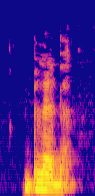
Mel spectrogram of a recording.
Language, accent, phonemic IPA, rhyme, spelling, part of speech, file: English, Southern England, /blɛb/, -ɛb, bleb, noun / verb, LL-Q1860 (eng)-bleb.wav
- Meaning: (noun) 1. A bubble, such as in paint or glass 2. A large vesicle or bulla, usually containing a serous fluid 3. An irregular bulge in the plasma membrane of a cell undergoing apoptosis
